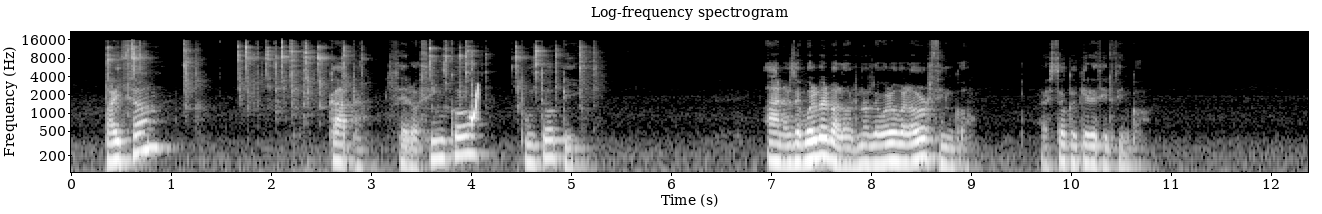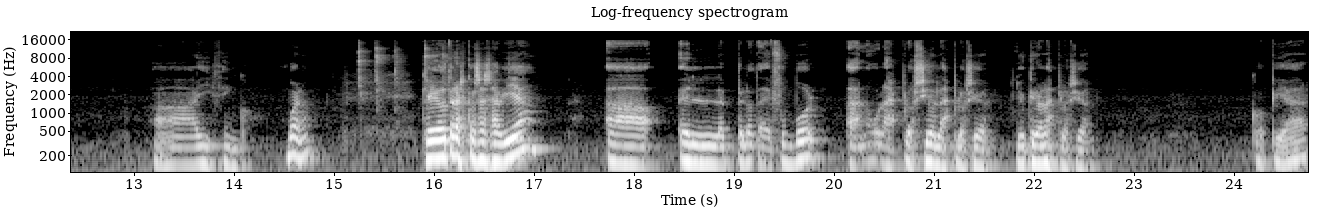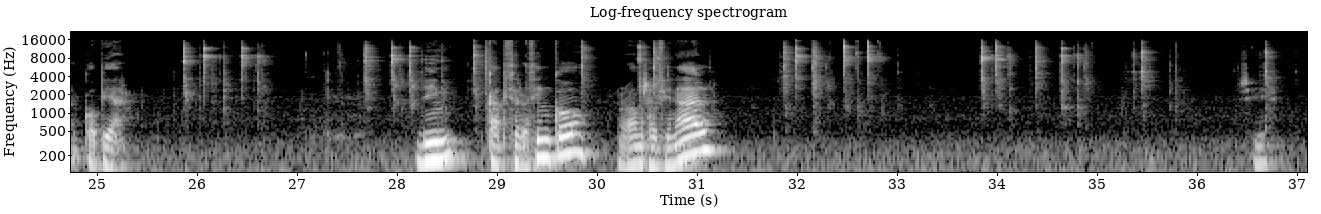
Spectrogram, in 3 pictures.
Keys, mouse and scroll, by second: 0.1-4.4 typing, 3.9 Tab, 4.6 Tab, 5.0 Return, 8.5 click, 14.7 click, 15.4 super+1, 15.9 super+2, 19.0 click, 20.6-21.8 drag, 25.4 click, 26.1 super+2, 26.5 super+1, 27.0 click, 27.9 ctrl+p, 28.1 ctrl+p, 28.7 Return, 30.4 typing, 31.7-34.6 typing.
